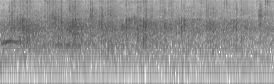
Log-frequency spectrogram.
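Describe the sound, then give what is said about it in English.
A crowd claps their hands in steady, dense applause, a bright continuous patter of many overlapping claps that holds at a fairly even, moderate loudness throughout. “Come on, just clap your hands if you got at least one thing to rejoice about.”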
